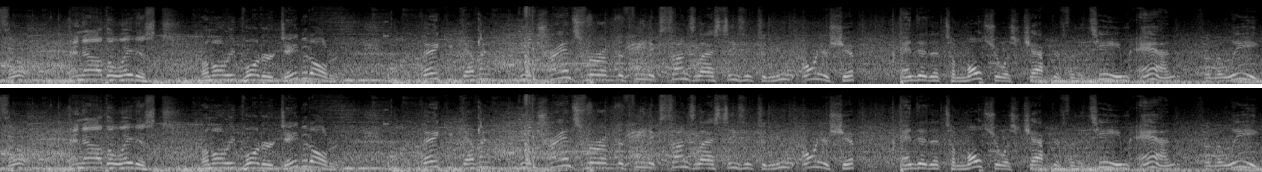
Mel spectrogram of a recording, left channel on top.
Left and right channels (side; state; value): both; identical; correlation 1.00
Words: floor. And now the latest from our reporter, David Aldridge. Thank you, Kevin. The transfer of the Phoenix Suns last season to new ownership ended a tumultuous chapter for the team and for the league.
